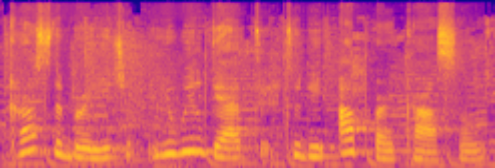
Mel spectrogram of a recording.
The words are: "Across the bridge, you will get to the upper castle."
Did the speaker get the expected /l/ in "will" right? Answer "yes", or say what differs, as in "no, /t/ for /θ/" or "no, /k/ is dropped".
yes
